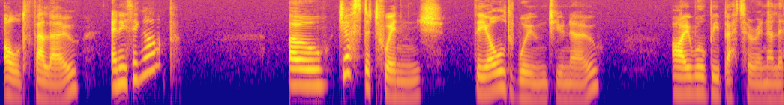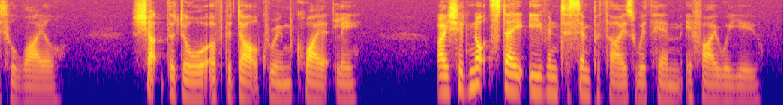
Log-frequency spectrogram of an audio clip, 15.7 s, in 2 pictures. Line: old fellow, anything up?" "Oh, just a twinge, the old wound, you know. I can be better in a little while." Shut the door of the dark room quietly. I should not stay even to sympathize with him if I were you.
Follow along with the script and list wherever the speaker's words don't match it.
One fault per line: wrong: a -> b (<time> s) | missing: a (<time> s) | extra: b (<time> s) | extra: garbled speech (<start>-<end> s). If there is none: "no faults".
wrong: can -> will (6.9 s)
